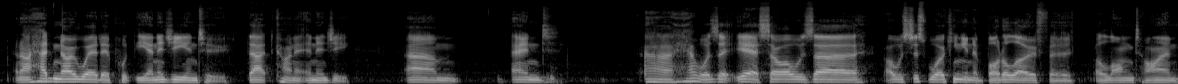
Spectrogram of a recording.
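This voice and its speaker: The speaker has an Australian accent and talks at a moderate pace with ordinary pitch variation. There are long, frequent pauses, and the recording is very clean with a silent background. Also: man, fairly low pitch for a man. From Victoria, Australia. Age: 30s. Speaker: streamer and musician. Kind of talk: casual interview chat. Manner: halting, many fillers.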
